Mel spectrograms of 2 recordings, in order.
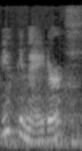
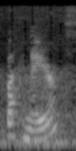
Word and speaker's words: buccinator: I usually tend to pronounce it buccinator, but it is technically, I believe, buccinator. Say it however you want.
